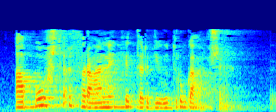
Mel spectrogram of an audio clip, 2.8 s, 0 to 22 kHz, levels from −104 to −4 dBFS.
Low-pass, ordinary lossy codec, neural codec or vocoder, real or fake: 7.2 kHz; MP3, 32 kbps; none; real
